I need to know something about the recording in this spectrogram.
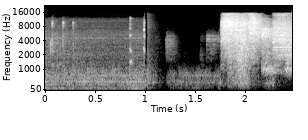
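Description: A few faint mechanical clicks from a hand-operated mushroom spawn inoculation gun. After a brief silence, a loud, steady hiss starts near the end.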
